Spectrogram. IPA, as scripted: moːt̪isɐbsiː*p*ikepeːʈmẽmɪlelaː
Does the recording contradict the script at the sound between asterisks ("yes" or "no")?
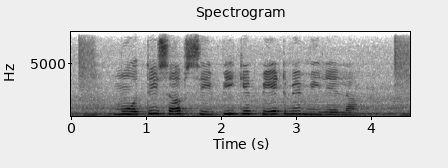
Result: no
